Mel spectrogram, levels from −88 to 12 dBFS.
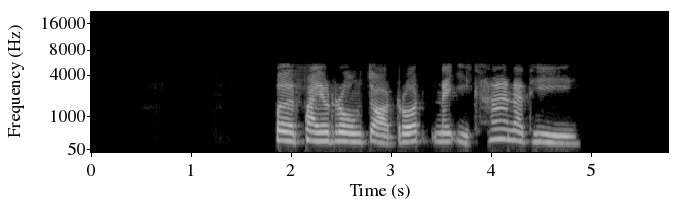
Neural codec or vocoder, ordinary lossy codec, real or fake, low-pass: none; none; real; 5.4 kHz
